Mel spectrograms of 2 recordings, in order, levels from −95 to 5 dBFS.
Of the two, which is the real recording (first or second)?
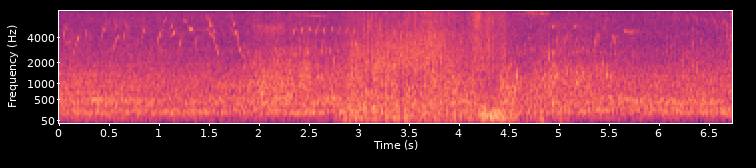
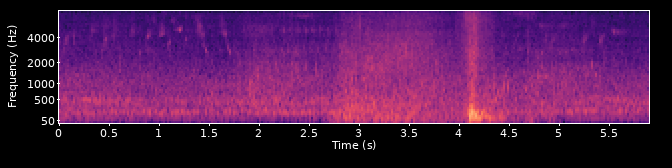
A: first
